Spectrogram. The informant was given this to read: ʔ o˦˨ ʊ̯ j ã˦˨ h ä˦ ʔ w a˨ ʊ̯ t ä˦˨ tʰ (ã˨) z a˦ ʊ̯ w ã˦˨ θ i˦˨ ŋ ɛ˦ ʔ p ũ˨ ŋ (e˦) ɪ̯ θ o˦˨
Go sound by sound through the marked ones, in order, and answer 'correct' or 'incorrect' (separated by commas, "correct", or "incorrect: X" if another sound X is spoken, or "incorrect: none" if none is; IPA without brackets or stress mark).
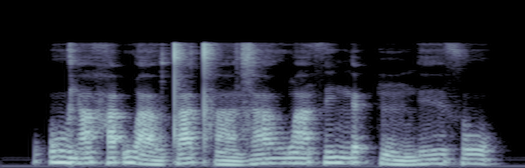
correct, correct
